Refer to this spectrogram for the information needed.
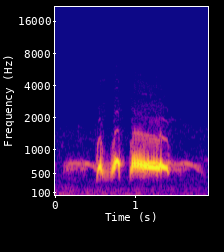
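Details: Spotted dove used as a decoy, calling daily: a soft lead-in hum, two short gruff notes, then a drawn-out steady low coo fading away, heard close and clean.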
